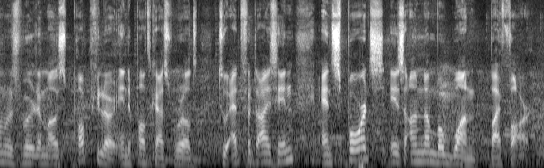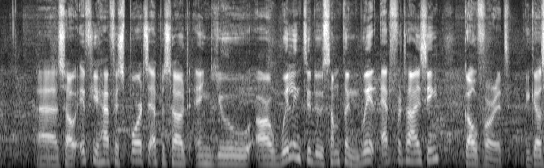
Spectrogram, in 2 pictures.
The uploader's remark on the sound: Live from Podcast Movement in Las Vegas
